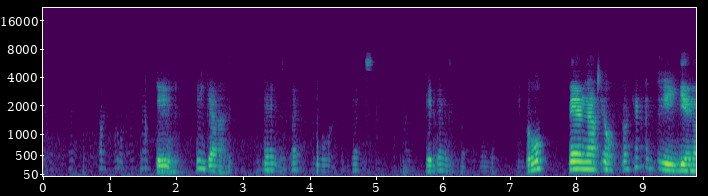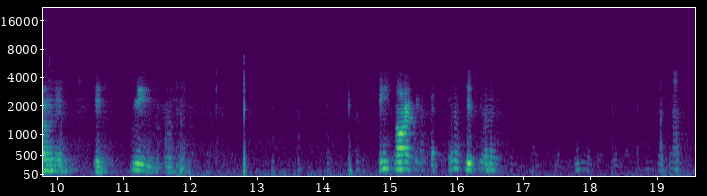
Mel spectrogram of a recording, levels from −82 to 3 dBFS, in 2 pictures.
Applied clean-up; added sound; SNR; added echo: neural mask model DeepFilterNet 3.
